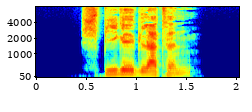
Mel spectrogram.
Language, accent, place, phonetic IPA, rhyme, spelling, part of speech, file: German, Germany, Berlin, [ˌʃpiːɡl̩ˈɡlatn̩], -atn̩, spiegelglatten, adjective, De-spiegelglatten.ogg
- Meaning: inflection of spiegelglatt: 1. strong genitive masculine/neuter singular 2. weak/mixed genitive/dative all-gender singular 3. strong/weak/mixed accusative masculine singular 4. strong dative plural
